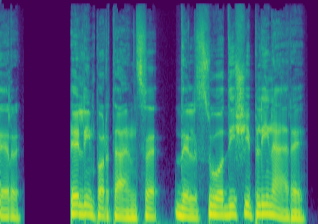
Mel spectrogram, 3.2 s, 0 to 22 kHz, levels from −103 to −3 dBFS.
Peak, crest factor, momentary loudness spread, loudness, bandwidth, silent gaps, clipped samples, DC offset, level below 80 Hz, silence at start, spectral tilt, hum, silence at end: 0 dBFS; 14 dB; 4 LU; -15 LUFS; 20 kHz; 0.24-0.70 s; under 0.1%; under 0.1%; -30 dBFS; 0 s; -5 dB/octave; none; 0.15 s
